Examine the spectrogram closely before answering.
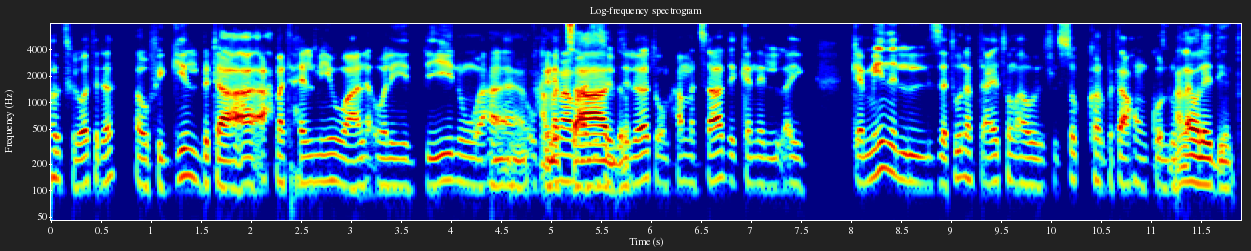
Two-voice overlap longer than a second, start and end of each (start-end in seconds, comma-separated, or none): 4.4-5.8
